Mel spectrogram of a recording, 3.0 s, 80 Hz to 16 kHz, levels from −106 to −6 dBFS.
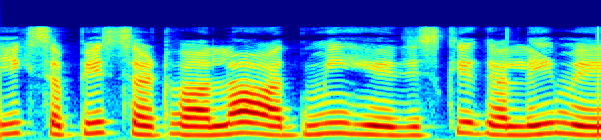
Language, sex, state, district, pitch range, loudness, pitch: Hindi, female, Bihar, Katihar, 225-265 Hz, -15 LUFS, 235 Hz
